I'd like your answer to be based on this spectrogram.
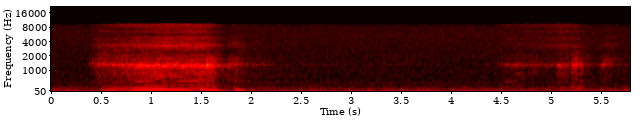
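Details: Sleep snoring: a loud, low, rattling snore on one breath in, a quiet pause, then a fainter snore starting on the next breath.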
